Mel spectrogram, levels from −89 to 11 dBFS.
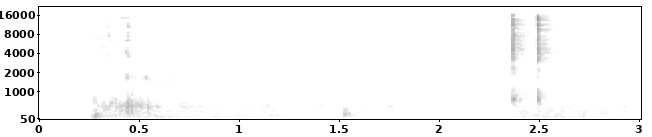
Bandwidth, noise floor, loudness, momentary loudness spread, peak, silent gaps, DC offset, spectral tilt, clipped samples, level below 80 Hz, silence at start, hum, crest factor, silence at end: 16 kHz; under -90 dBFS; -47 LUFS; 19 LU; -20 dBFS; none; under 0.1%; 0 dB/octave; under 0.1%; under -90 dBFS; 0.25 s; none; 38 dB; 0.45 s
